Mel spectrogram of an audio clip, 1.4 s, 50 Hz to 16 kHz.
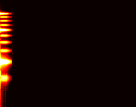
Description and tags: a short tone (4)
a short tone
sfx, sound-effects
